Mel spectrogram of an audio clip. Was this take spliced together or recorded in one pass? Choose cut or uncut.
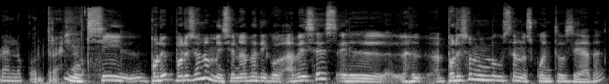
uncut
